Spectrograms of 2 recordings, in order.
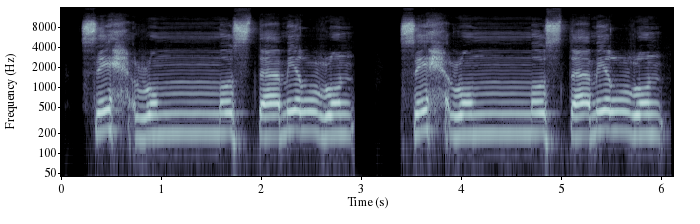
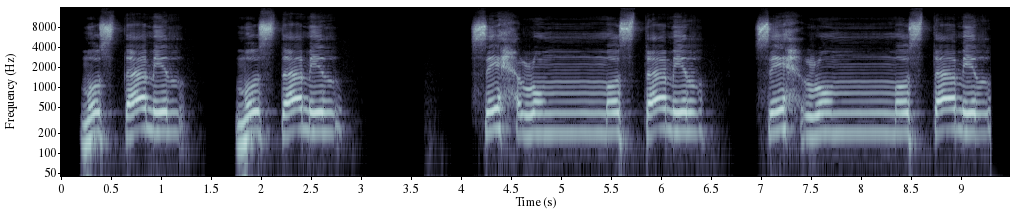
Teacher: लेकिन जब वक्फ में पढ़ेंगे तो ये जो लफ्ज़ है इस लफ्ज़ के रा के ऊपर जो तशदीद है इसे तो पढ़ेंगे, लेकिन रा के ऊपर जो 2 पेश हैं इन्हें ख़त्म कर देंगे। और ये जो लफ्ज़ है मुस्तमिर्रुन, वक्फ में ये पढ़ा जाएगा मुस्तमिर मुस्तमिर सिहरुम मुस्तमिर सिहरुम मुस्तमिर।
